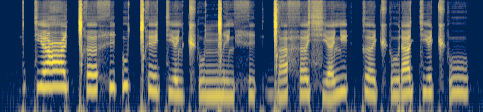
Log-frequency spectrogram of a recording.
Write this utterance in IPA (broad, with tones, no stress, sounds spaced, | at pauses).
tʲ a˦ ʕ i˦ ǀʰ ɜ˧ h i˦ ʔ u˦ ǀʰ e˧ tʲ ɜ˨ lʲ t͡ʃʼ u˨ ŋ͡ǀ i˨ lʲ h i˨˦ ʔ ɡ͡ǀ a˧ h ɜ˧ sʲ a˨˦ lʲ i˦ ʔ k ɜ˧ t͡ʃʼ u˧ ɾ a˦ tʲ ɜ˦ t͡ʃʼ u˦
